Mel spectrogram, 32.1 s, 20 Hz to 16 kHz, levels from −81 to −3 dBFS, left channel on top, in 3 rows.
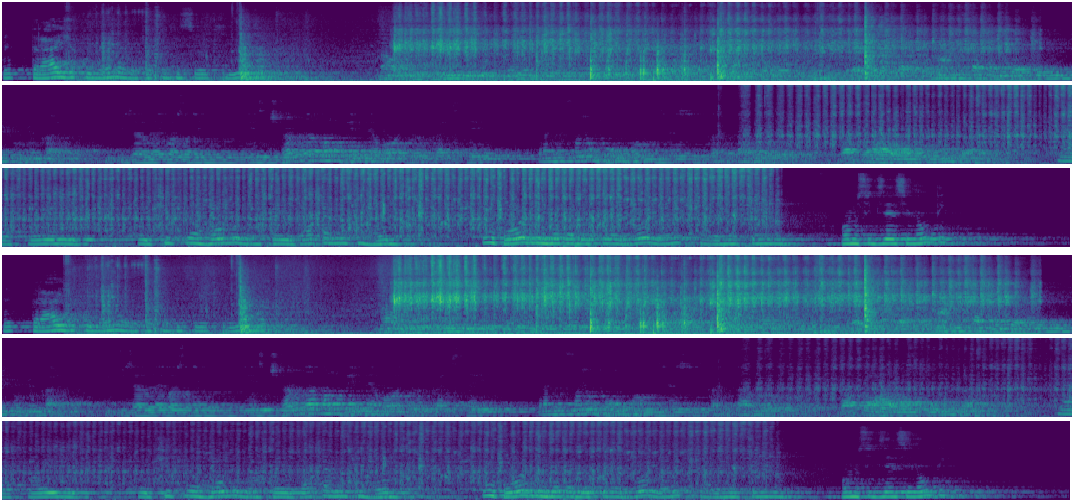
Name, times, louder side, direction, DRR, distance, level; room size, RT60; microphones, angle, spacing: voice 1, 0.0-2.8 21.2-22.2 22.8-25.6 26.2-29.3 29.8-30.8, left 1 dB, 65° left, 3 dB, 1.4 m, -39 dB
sound 1, 0.6-8.8, right 3 dB, 55° right, 0.9 m, -37 dB
voice 2, 3.7-6.0 6.5-11.4 11.7-12.8 13.1-15.6 16.1-18.7 19.1-20.5, equal, 5° right, -6 dB, 5.7 m, -44 dB
sound 2, 3.9-10.4, right 8 dB, 40° right, 0.4 m, -33 dB
sound 3, 17.9-29.2, left 11 dB, 45° left, 0.4 m, -39 dB
28.0 x 12.0 x 7.8 m, 2.6 s
head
